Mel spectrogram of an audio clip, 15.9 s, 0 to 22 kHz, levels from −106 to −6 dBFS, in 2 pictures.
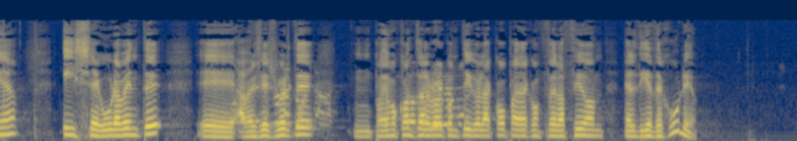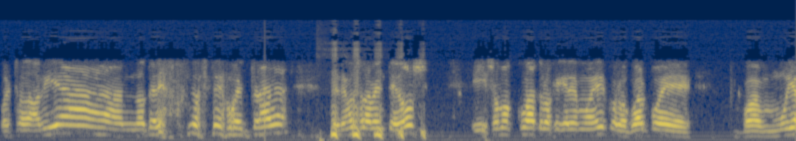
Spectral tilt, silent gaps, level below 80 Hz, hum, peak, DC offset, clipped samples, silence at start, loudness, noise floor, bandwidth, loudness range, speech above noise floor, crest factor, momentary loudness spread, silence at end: -5 dB/octave; none; -60 dBFS; none; -4 dBFS; under 0.1%; under 0.1%; 0 s; -24 LUFS; -63 dBFS; 12.5 kHz; 4 LU; 40 dB; 20 dB; 12 LU; 0 s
